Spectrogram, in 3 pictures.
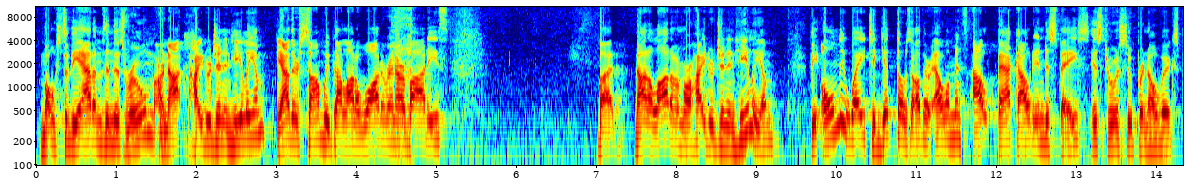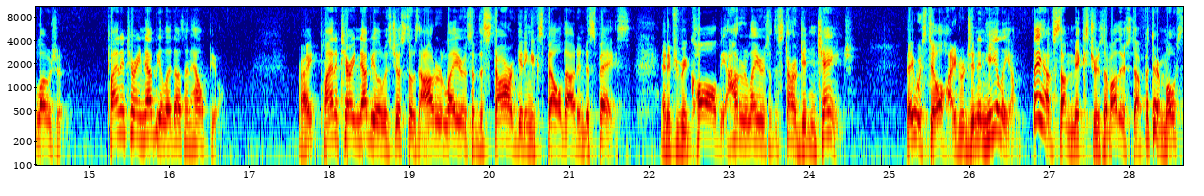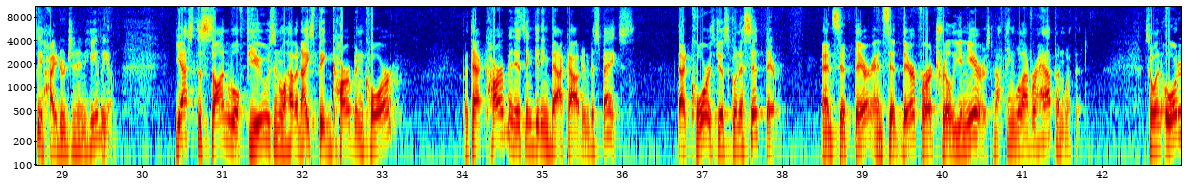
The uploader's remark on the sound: Live Class Lecture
